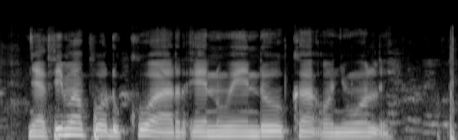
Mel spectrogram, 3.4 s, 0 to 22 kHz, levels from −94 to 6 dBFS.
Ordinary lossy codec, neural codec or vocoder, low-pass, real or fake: none; none; 9.9 kHz; real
